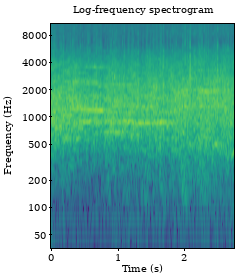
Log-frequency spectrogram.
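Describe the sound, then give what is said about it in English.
A loud, steady burst of audience applause mixed with cheering and a few whoops, a dense wash of clapping that holds at full strength for about three seconds with no speech over it. “Oh God, they could drop the price. Clap.”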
